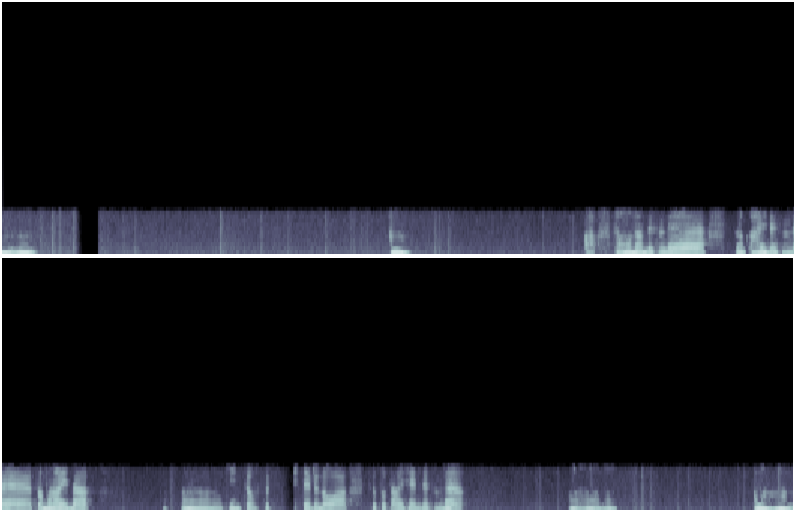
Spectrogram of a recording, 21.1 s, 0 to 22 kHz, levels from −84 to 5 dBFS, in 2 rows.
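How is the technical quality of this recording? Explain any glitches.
The recording has clear technical problems. The level pumps throughout, and several call-transport glitches cluster near the start, with more later on. The speech is band-limited, with nothing above 4 kHz, which fits a G.711 mu-law call path at 64 kbps. Faint room noise sits about 34 dB below the speech.

Gain pumping runs through the whole clip. The background rises in the pauses and drops under each loud syllable, with a swing of around 10 dB. The likely cause is gain set far too high at the microphone, with a fast limiter or compressor clamping down on every peak. Loud and quiet passages end up close in level. The speech sounds squashed and breathes audibly between phrases.

Call audio freeze occurs twice. From 0.98 to 1.31 s the last sound is stretched into a fading buzz, and about 230 ms of that is silence. The total hold is 309 ms. 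From 14.26 to 14.46 s a shorter 179 ms freeze fills the gap without going silent. The likely cause is delayed packets draining the jitter buffer. Nothing is lost. The speech simply resumes late, with a pause inserted.

Skip ahead follows at 1.47 to 1.50 s. About 150 ms of speech is missing. Playback jumps forward with only a tiny join between the two sides. This happens when a stretch of audio is dropped while later audio is already queued. Here it claws back some of the delay the first freeze added. The result is an abrupt, clipped transition.

Jitter buffer slow-down runs from 1.82 to 2.55 s. Speech plays at about 81% speed while the pitch stays the same. The receiver repeated single pitch periods and bits of pauses to rebuild its reserve. In total that added 145 ms of audio. Sounds in this stretch are drawn out and slightly sluggish.

Jitter buffer speed-up appears twice. From 7.04 to 8.46 s speech runs at 122% speed, with about 300 ms removed. 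From 18.62 to 19.74 s it runs at 115%, with about 200 ms removed. In both cases the buffer held more audio than its target. The receiver trimmed short pitch-period chunks to cut the delay. Pitch is unchanged, but the speech sounds hurried.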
